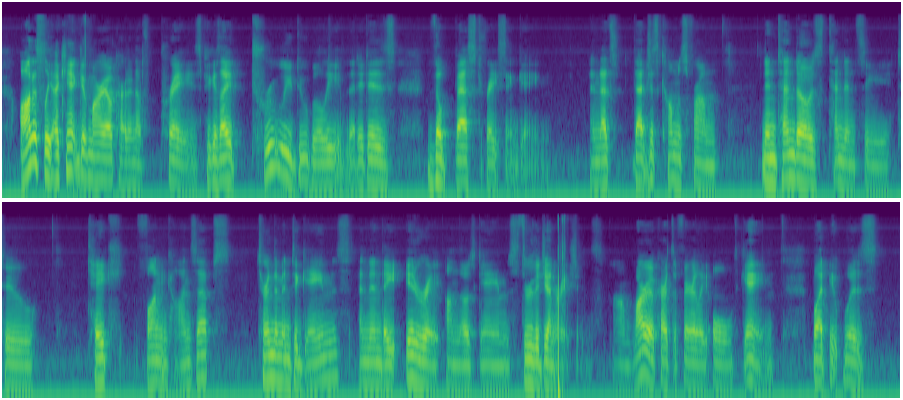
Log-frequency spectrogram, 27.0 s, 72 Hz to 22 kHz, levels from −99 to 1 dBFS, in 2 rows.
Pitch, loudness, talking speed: 100 Hz, -24 LUFS, 125 wpm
